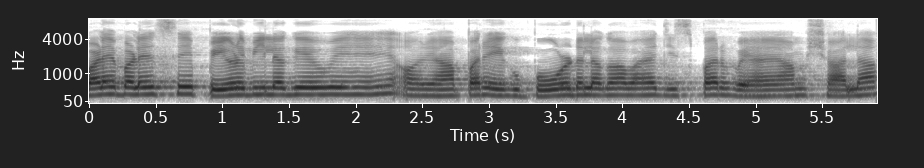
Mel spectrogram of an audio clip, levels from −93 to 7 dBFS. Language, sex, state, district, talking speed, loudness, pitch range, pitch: Hindi, female, Chhattisgarh, Korba, 190 wpm, -16 LUFS, 185-215 Hz, 195 Hz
